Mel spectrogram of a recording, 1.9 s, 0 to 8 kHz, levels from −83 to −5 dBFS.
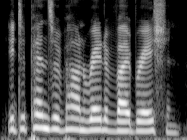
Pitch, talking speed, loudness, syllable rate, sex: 215 Hz, 190 wpm, -14 LUFS, 5.8 syllables/s, female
